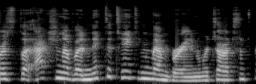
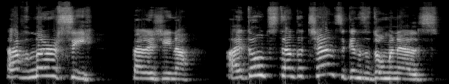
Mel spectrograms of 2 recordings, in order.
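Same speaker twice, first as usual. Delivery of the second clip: higher, pleading voice; lightly hammed-up plea; begging merchant; 6 semitones higher than usual. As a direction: beg for mercy, pitched up. Reads Verzano begging on his knees.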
